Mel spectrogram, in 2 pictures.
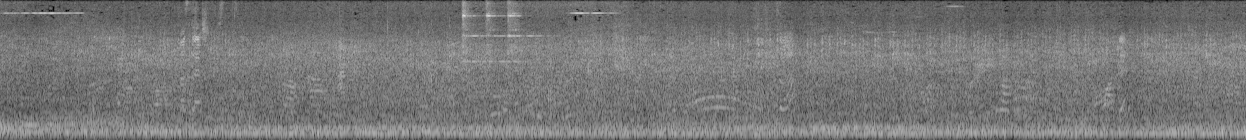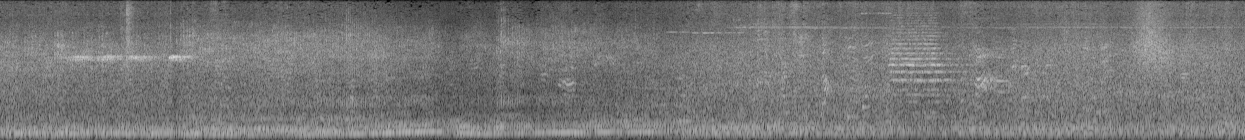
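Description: Steady low rumble of street traffic and idling vehicles, with indistinct voices of people nearby.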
